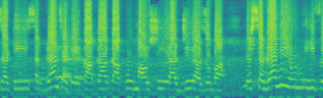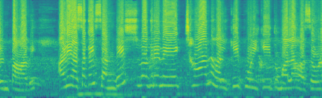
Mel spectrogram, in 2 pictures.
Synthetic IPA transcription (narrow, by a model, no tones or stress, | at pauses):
saʈiːsəɡɭjãnsaʈiːjekakakakuːmawɕiːad͡ʑiːad͡zoba | t̪əɾsəɡɭjanːiːjeuːnɦiːfilmpəɦaʋiː | aɽ̃iəsakaɦiːsənd̪eɕʋəɡəɾenaɦiek̚t͡ɕʰanɦəlkiːpulkiːt̪um̤alaɦəsəʋɳ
